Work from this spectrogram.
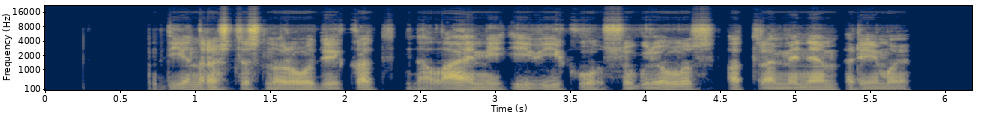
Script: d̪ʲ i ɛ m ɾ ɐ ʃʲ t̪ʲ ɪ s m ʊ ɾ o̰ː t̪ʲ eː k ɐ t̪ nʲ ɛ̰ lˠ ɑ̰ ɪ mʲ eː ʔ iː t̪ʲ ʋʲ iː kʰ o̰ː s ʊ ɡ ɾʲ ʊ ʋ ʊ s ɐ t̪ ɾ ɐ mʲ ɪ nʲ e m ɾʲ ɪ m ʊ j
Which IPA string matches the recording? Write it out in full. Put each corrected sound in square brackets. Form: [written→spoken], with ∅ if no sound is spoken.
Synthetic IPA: d̪ʲ i ɛ [m→n] ɾ ɐ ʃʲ t̪ʲ ɪ s [m→n] ʊ ɾ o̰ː [t̪ʲ→d̪ʲ] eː k ɐ t̪ nʲ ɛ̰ lˠ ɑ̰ ɪ mʲ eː ʔ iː [t̪ʲ→∅] ʋʲ iː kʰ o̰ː s ʊ ɡ ɾʲ ʊ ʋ ʊ s ɐ t̪ ɾ ɐ mʲ ɪ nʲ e m ɾʲ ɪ m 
